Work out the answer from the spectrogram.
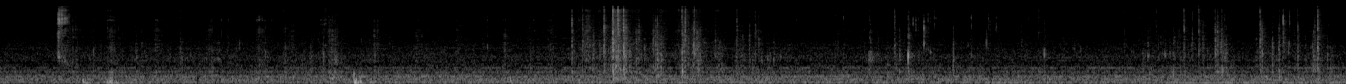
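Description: Scattered crunches and small clicks of a tortilla chip being chewed and of snack packaging being handled: a crinkly snack bag and a paper box moved about on a table. The crunches come thickest about six seconds in, over a steady low hum.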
